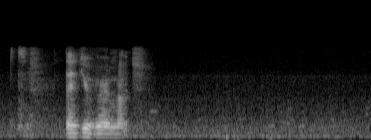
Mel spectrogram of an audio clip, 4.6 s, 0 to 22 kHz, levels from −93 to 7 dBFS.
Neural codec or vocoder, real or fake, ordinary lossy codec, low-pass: none; real; Opus, 32 kbps; 5.4 kHz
